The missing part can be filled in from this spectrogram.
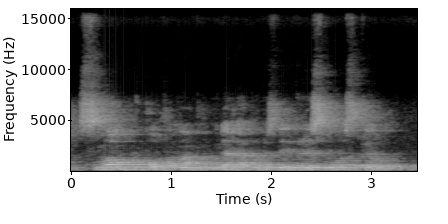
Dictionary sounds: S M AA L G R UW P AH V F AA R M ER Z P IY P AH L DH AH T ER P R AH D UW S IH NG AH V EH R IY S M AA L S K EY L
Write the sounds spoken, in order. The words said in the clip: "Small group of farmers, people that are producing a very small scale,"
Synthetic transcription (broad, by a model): S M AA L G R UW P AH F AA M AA P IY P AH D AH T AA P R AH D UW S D AH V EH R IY S M AA L S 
